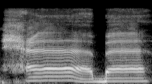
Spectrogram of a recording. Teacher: হা হরফ হলকের মধ্যখান থেকে উচ্চারণ হবে কারণ হার মাখরাজ হলকের মধ্যখান থেকে হবে আমরা সুন্দরভাবে শুদ্ধ উচ্চারণ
